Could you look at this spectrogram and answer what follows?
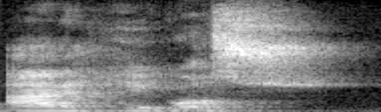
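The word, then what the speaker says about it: ἀρχηγός: representa sería archegón, y la pronunciación sería algo así como archegos.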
